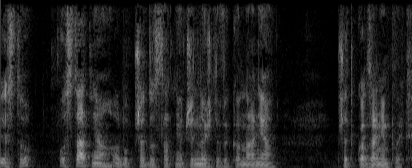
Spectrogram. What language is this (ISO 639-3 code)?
pol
